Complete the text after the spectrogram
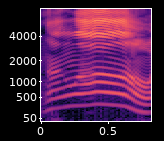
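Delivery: high, loud drawn-out alien hello; E.T. greeting. Retold or imitated. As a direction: squeal out a mock alien greeting. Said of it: "E T's like".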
